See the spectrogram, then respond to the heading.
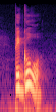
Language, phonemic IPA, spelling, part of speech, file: Swedish, /bɛˈɡoː/, begå, verb, Sv-begå.ogg
- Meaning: to commit, to perpetrate (perform, carry out)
